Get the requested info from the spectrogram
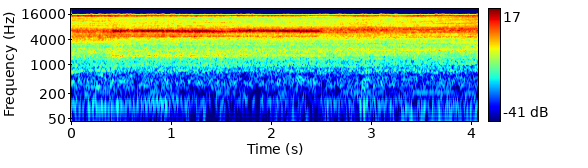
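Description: Air-powered coolant vacuum-fill tool hissing steadily as compressed air runs through it, pulling a vacuum on the drained cooling system, with a high whistle over the hiss for about two seconds in the first half.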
